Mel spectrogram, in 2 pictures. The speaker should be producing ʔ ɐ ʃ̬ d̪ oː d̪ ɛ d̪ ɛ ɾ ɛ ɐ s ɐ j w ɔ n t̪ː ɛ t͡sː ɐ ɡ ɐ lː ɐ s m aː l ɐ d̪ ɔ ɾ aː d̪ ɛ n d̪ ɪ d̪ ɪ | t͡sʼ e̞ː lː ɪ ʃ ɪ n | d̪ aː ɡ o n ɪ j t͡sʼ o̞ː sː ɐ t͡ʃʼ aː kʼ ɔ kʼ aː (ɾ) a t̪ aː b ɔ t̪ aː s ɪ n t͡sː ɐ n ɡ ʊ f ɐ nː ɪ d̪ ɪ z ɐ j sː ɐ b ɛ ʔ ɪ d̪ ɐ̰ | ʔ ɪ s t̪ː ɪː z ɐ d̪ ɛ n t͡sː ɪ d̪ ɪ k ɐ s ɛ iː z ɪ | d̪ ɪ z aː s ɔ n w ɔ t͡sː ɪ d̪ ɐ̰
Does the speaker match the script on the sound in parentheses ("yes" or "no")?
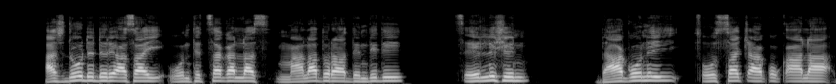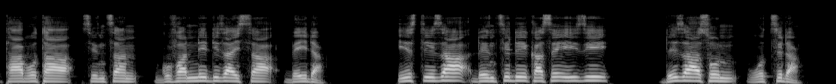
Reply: no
